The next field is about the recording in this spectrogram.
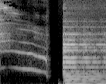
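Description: Two meows from a cat at a cat café. The first is a long, clear cry that slides downward at its end. After a short silence comes a louder, harsher second cry.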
